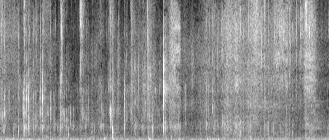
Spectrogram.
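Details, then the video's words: A puppy crunching its food in a small room, giving sharp, uneven bites and chomps roughly once a second, with softer chewing in between. "Sound of puppy eating"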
